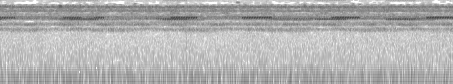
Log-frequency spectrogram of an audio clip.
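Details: Misty-field cricket chorus, a thick high buzzing drone with sharper chirp phrases swelling in roughly every second, several overlapping callers and no other sounds.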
